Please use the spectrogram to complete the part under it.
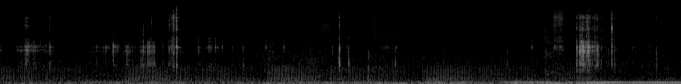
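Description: A cat purrs steadily close by.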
